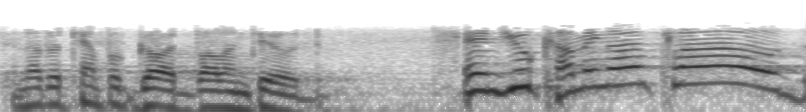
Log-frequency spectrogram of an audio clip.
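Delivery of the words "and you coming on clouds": high, drawn-out scoffing; jeering. A narrator's reading. Mob member ridiculing the prisoner's prophecy, jeering. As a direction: scoff slowly in a high mocking voice. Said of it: "another put in, and all laughed".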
